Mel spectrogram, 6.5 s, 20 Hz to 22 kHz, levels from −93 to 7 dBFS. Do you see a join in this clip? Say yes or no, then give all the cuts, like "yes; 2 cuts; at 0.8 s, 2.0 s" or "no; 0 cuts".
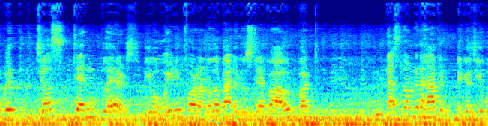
no; 0 cuts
